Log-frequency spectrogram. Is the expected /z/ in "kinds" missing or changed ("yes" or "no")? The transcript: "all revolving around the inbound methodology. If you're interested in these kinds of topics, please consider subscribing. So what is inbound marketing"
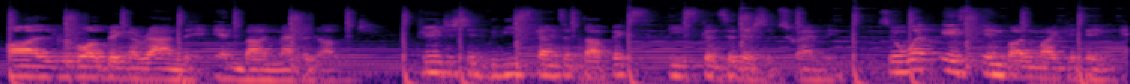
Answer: yes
